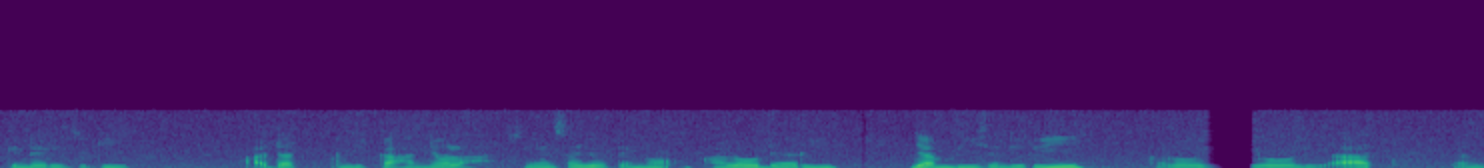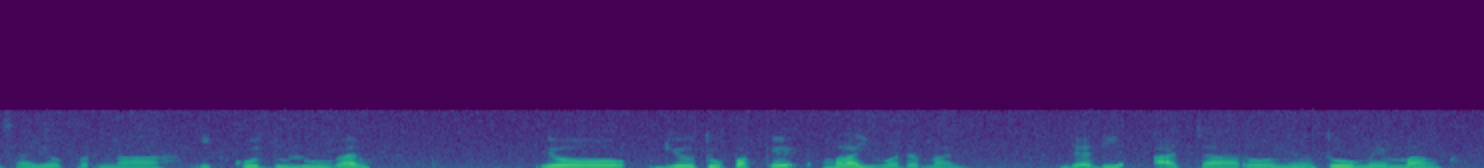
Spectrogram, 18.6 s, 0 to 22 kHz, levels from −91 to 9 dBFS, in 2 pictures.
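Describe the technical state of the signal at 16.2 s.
At 16.2 s the speech is intact, with no dropout, distortion or other fault in the signal.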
